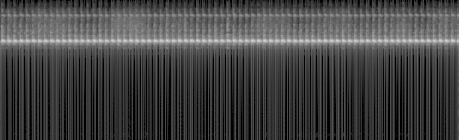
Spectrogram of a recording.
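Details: Steady high tinkling trill from a kusa-hibari cricket, Svistella bifasciata, a species calling mostly from dawn through the morning; fast, regular pulses run without a break for the whole stretch, gentle on the ear.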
